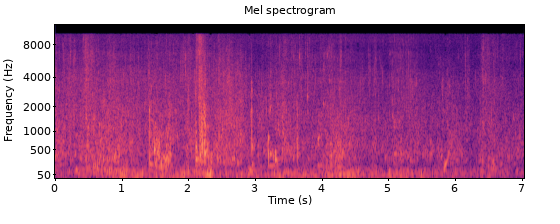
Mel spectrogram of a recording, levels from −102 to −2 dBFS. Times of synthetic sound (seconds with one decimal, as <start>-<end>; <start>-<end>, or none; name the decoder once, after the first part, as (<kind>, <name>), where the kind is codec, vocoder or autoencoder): 4.1-5.6 (vocoder, Vocos)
